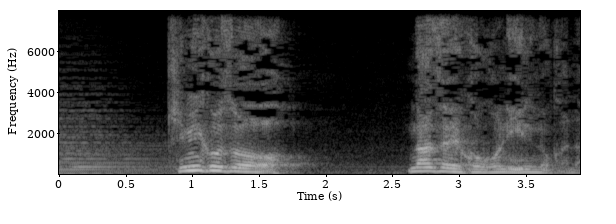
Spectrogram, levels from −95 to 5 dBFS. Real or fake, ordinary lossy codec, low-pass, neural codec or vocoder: real; none; none; none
